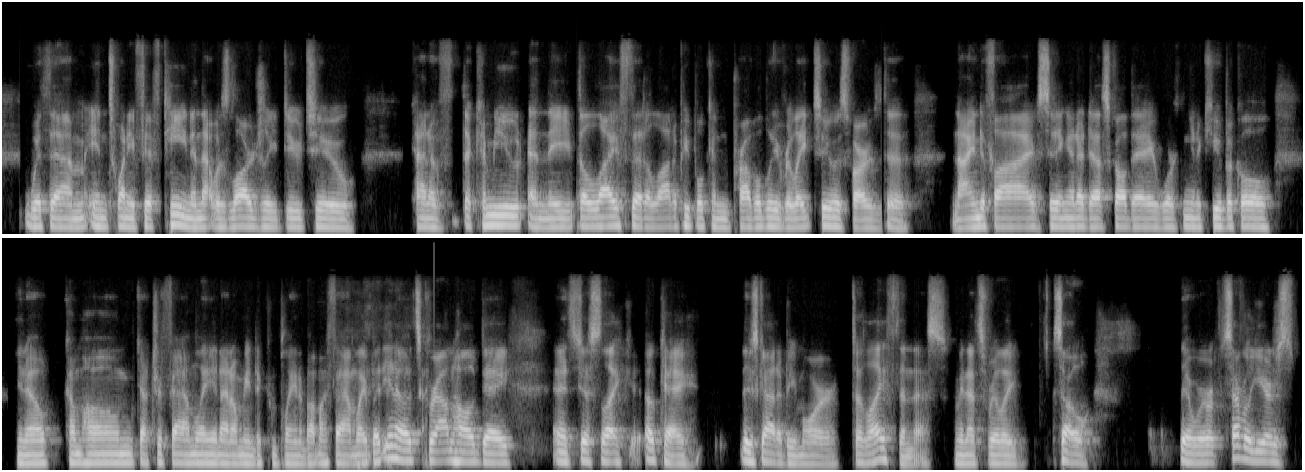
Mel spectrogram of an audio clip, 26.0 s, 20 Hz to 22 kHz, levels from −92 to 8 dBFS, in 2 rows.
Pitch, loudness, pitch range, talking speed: 115 Hz, -16 LUFS, 110-120 Hz, 205 wpm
